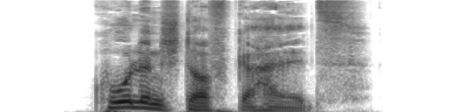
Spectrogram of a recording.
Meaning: genitive singular of Kohlenstoffgehalt
- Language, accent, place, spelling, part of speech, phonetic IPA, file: German, Germany, Berlin, Kohlenstoffgehalts, noun, [ˈkoːlənʃtɔfɡəˌhalt͡s], De-Kohlenstoffgehalts.ogg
